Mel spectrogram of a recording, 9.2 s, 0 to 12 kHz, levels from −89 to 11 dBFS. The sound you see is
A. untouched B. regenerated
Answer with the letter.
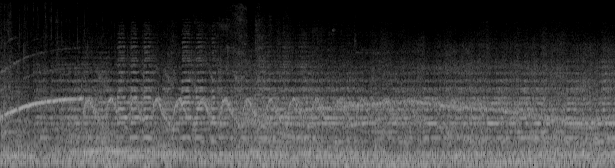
A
